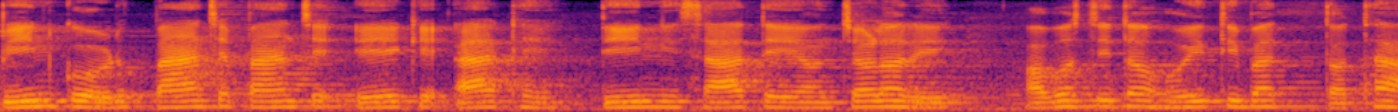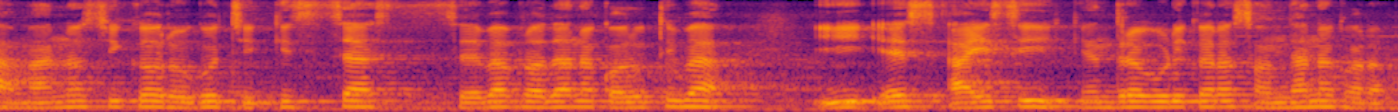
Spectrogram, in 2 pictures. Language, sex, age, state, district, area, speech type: Odia, male, 18-30, Odisha, Khordha, rural, read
